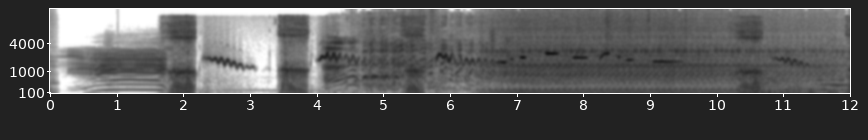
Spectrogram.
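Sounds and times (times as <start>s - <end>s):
wobbly warbling pitch glides: 4.1s - 4.6s
short high chirps: 6.7s - 9.6s.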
